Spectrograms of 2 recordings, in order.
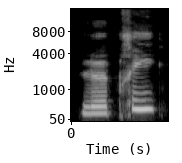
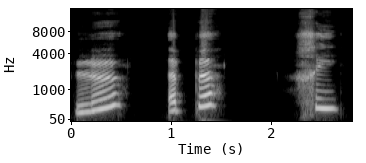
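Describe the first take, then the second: First: Said in the usual way. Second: "Le, p, ri" sounded out in separate pieces; syllabe par syllabe. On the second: Shown as a demonstration. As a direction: say "Le", "p", "ri" with a pause between each. (« Le, p, ri » découpé son par son) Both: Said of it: "C'est un syllabe".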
